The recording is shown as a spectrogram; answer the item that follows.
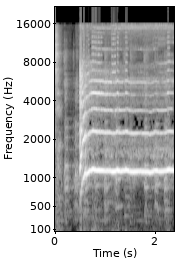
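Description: A child's voice screaming one long, very high-pitched held 'ahh', starting about half a second in.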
